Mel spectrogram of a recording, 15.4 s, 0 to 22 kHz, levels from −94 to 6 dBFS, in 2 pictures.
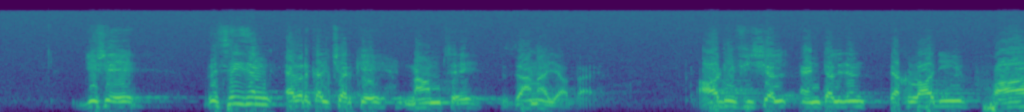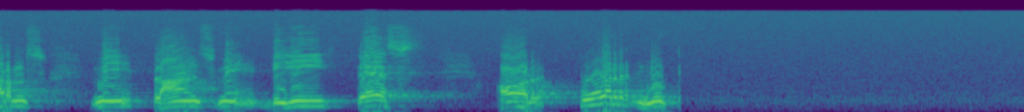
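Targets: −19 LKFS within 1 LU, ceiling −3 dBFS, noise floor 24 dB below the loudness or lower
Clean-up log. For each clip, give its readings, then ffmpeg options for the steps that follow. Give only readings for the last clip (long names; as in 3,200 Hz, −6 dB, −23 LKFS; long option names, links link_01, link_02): background noise floor −41 dBFS; target noise floor −47 dBFS; integrated loudness −23.0 LKFS; sample peak −11.5 dBFS; target loudness −19.0 LKFS
→ -af "afftdn=noise_reduction=6:noise_floor=-41"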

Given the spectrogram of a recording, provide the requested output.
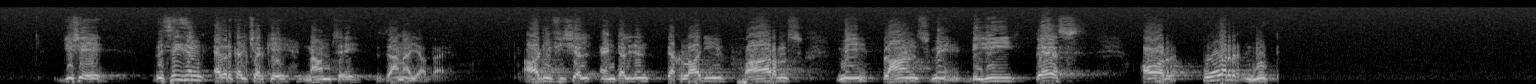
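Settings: background noise floor −46 dBFS; target noise floor −48 dBFS
→ -af "afftdn=noise_reduction=6:noise_floor=-46"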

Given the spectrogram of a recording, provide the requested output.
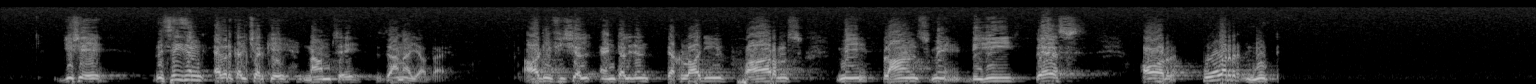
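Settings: background noise floor −50 dBFS; integrated loudness −23.5 LKFS; sample peak −12.0 dBFS; target loudness −19.0 LKFS
→ -af "volume=4.5dB"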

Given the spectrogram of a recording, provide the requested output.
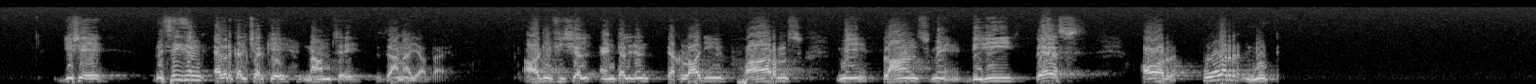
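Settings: integrated loudness −19.0 LKFS; sample peak −7.5 dBFS; background noise floor −46 dBFS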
